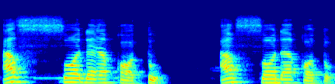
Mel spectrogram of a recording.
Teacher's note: langsung ke shadnya Jadi diidgamkan · Jadi langsung ke sodnya. Jadi diidghamkan Bapak Ibu sekalian. Maka terjadilah idgham. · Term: idgham syamsiyah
